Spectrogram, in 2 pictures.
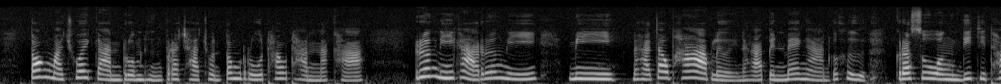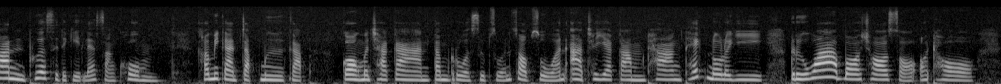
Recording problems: hiss; faint; throughout; 25 dB below the speech

